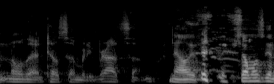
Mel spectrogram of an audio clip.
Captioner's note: laughs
